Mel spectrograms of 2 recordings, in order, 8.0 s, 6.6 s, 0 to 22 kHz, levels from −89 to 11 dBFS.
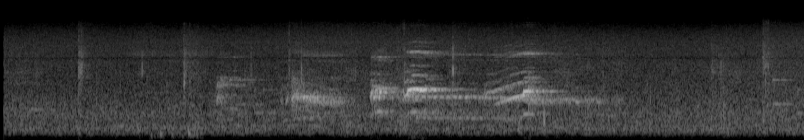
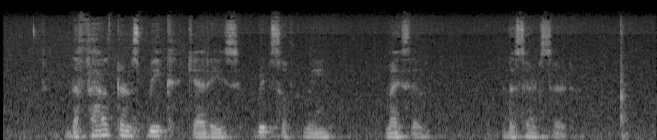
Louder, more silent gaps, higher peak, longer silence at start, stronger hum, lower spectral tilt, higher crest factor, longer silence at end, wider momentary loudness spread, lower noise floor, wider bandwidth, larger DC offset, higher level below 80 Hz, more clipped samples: about the same, -26 LUFS vs -27 LUFS; neither; about the same, -8 dBFS vs -6 dBFS; about the same, 0.05 s vs 0.05 s; neither; second, 0 dB/octave vs -4 dB/octave; about the same, 24 dB vs 22 dB; about the same, 0 s vs 0 s; first, 26 LU vs 23 LU; about the same, -49 dBFS vs -47 dBFS; second, 12.5 kHz vs 16 kHz; neither; second, under -90 dBFS vs -54 dBFS; neither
